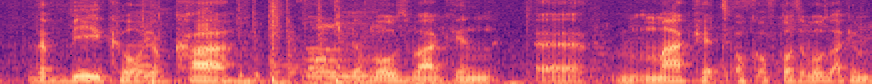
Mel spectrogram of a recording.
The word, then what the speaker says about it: Volkswagen: We're talking to friends from, they say it's Volkswagen, even though it's VW, it's pronounced with a V, but it's more Volkswagen.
